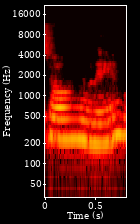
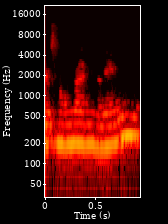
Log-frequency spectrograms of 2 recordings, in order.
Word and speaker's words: Chong Lim: Perfect pronunciation. My name is Chong Lim, or Chongman Lim, and I work at a nonprofit organization called Cultural Business.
